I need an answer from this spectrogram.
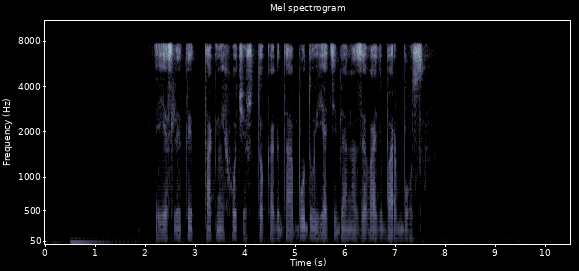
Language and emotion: Russian, neutral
